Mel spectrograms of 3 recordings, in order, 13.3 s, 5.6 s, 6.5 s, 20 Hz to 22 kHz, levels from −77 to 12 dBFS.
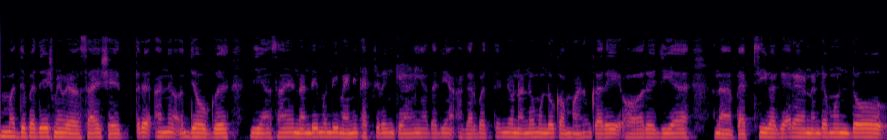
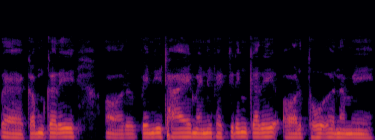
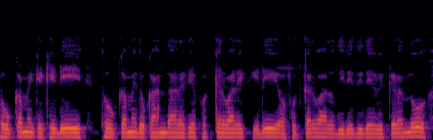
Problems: none marked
